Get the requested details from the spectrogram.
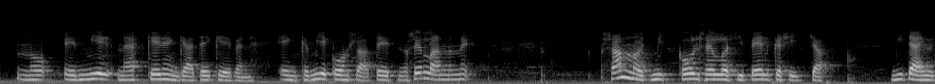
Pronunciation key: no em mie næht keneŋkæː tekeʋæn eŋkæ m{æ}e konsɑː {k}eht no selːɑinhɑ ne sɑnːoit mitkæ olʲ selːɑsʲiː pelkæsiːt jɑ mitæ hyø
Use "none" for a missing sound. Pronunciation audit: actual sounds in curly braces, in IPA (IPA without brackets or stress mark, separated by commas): i, t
